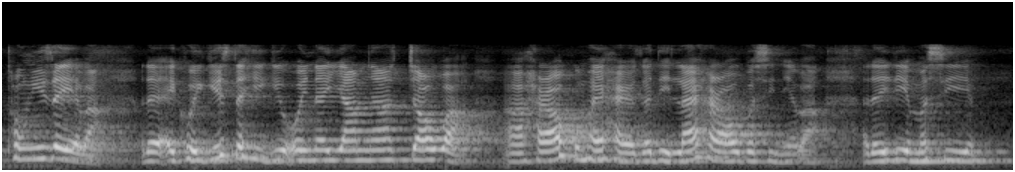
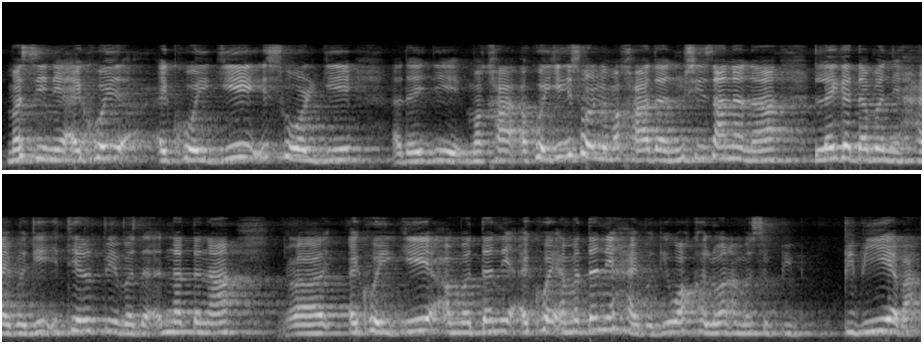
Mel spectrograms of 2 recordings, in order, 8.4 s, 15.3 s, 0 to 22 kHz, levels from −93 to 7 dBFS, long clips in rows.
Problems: none marked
